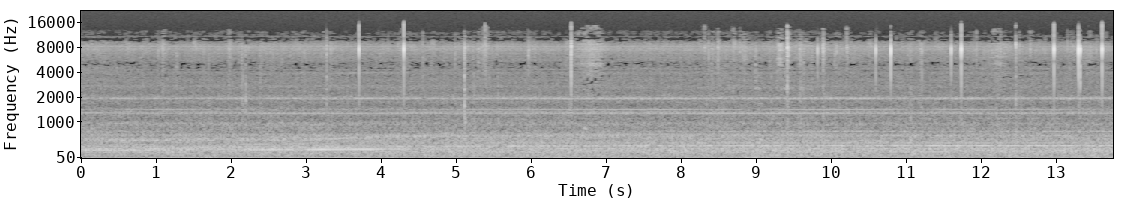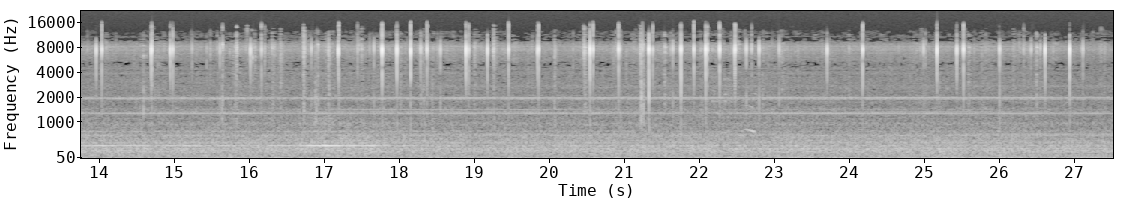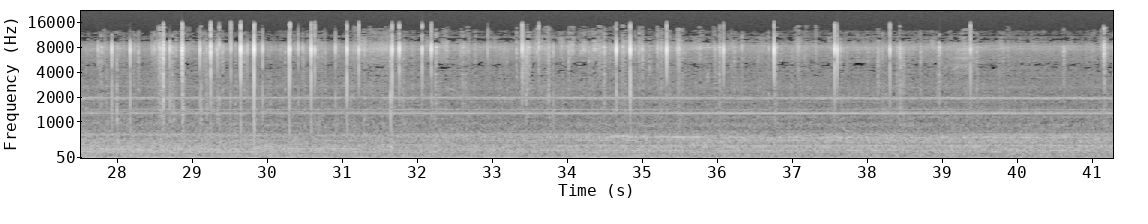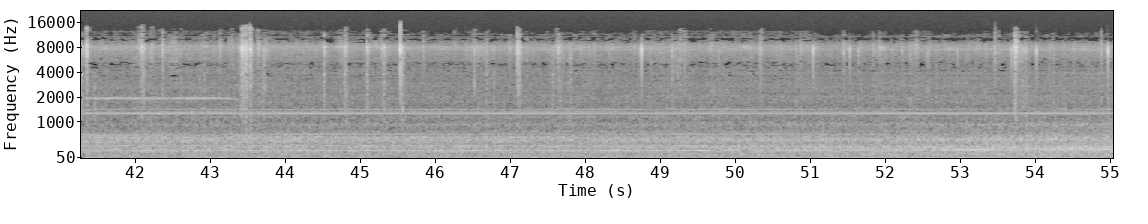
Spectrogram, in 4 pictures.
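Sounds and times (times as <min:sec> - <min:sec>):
aircraft engines rumble and hum: 0:00.0 - 0:55.0
high engine whine: 0:00.0 - 0:55.0
small clicks and knocks: 0:08.3 - 0:24.3, 0:24.9 - 0:39.6.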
